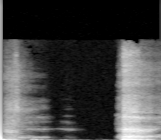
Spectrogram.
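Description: A man's voice trailing off at the start, then a gap of silence, then an audible breath about a second and a half in, just before he speaks again.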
